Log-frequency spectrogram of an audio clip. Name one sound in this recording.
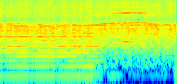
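An orchestra plays a final sustained chord that cuts off.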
